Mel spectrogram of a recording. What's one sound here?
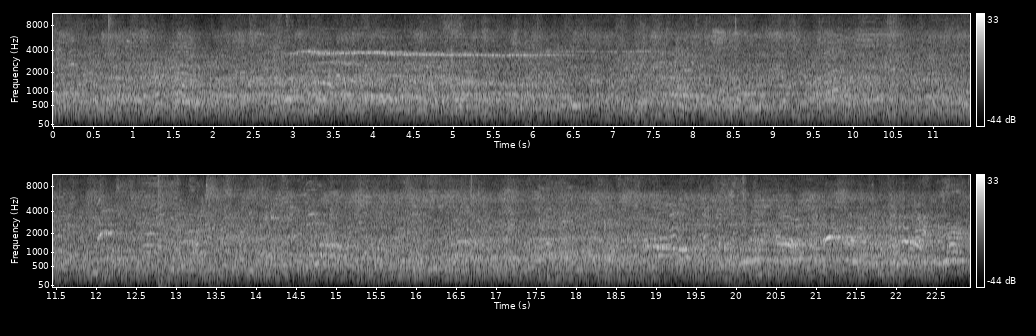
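A large stadium crowd chatters and cheers in a steady roar.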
